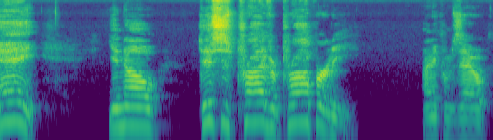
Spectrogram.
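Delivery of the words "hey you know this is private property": higher, put-on voice warning strangers off; a dad guarding his driveway, voiced high and odd; mock threatening homeowner. Father warning the family outside, in a higher put-on voice.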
